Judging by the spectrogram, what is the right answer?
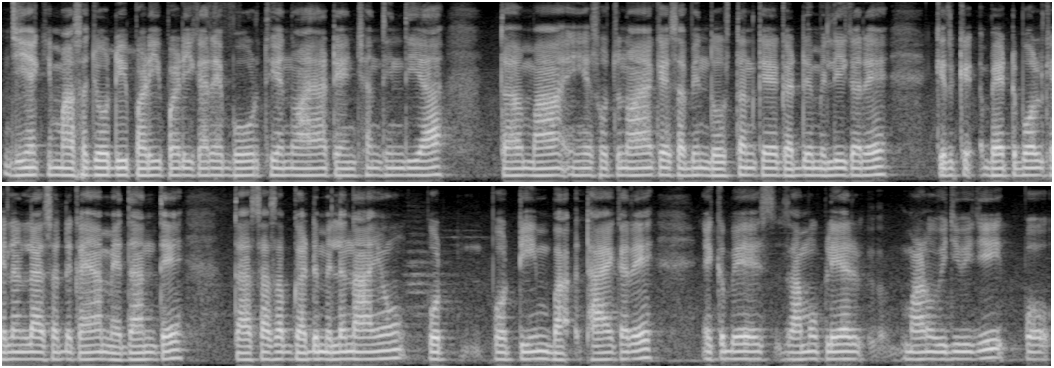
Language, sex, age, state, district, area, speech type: Sindhi, male, 18-30, Gujarat, Kutch, rural, spontaneous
